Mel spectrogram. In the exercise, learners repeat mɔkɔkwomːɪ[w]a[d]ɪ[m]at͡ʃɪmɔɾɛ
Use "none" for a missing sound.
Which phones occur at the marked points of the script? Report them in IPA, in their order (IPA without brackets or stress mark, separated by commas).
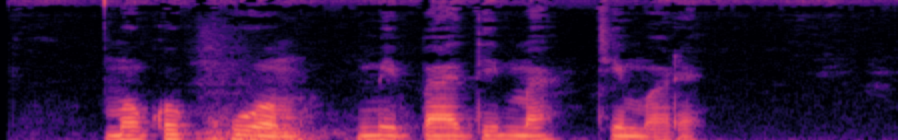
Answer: b, d, m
